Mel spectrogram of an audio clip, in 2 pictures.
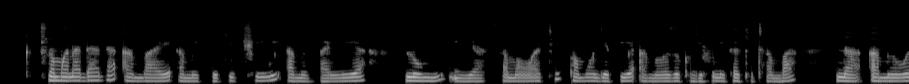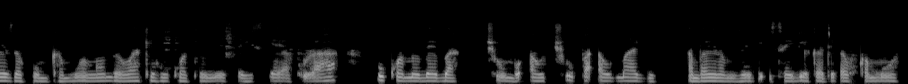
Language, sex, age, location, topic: Swahili, female, 25-35, Kisii, agriculture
